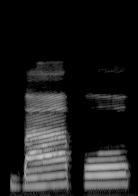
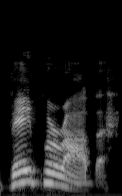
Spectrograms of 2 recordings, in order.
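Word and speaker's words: VapoRub: The correct pronunciation for this one in English is vapor, vapor, vaporab. So big vapor de vapor y rub de untar. So big vaporab.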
